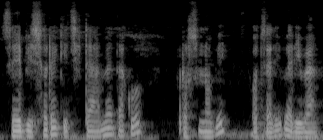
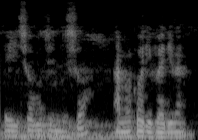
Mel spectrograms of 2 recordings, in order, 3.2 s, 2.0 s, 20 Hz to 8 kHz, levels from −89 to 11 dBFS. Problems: low volume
